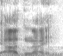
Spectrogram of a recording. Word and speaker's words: Adonai: city, they would say Adonai. We pronounce just the vowels that are put on the name of Hashem without the consonants. The consonants we replace with Aleph, Dalet, Nun, and Yud.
